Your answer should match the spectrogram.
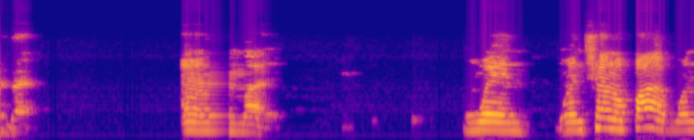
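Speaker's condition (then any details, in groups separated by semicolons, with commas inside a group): Cerebral palsy; uses a wheelchair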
